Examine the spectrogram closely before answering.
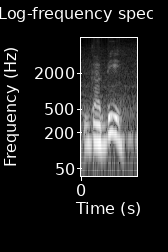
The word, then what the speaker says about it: gabi: First syllable ga, second syllable bi. The accent is in the second syllable, gabi, night.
